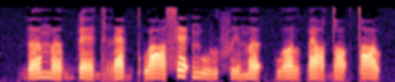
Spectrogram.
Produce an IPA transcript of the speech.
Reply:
ɠɜ˨˦mɜ˧˩˧b ɓɛ˧˩˧dræ˩˧˩b kʷʼɑ˩˧˩sɛ˥˧ʔŋu˧˩˧l fɪ˧˩˧mɜ˧˩ʔkʷʌː˩˧˩l pæ˧˩ dˤu˧˩ʔtˤʊ˥˧

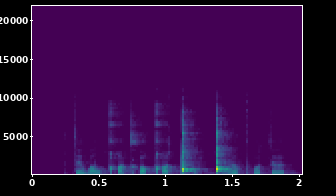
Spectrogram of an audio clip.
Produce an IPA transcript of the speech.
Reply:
tewɨlˠqʼɛkʼu qʼɘǃʰṵ ɡ͡ǃɛə̯pʼotɘ

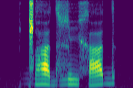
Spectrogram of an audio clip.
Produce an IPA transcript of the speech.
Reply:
ɡ͡ǁad ɮixad

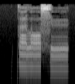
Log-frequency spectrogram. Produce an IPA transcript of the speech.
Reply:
kɐ˩lɔ˩ sʏ˩

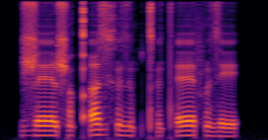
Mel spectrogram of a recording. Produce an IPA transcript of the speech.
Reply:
ʐɛːʂə̃ qʼɛzxə̃zə̃ptʼə̃ tʼɛːfə̃ze

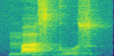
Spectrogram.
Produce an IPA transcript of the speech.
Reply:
maz ɡuz

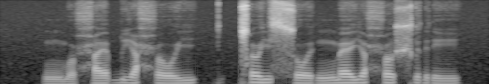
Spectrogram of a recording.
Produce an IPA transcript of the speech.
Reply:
ŋ͡mo˩ħɛ˧˥ɓi˧˥ħo˧˥j | ǀɵ˥j so˧ɪ̯ŋ͡mɛ˥jħo˥ʃ ri˧

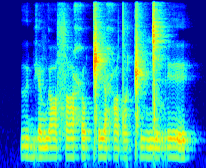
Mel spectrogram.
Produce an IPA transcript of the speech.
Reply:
ɨbʲa vɨːsˤa ħoǁeħu dˤoǁʉŋ͡ǀɨ re

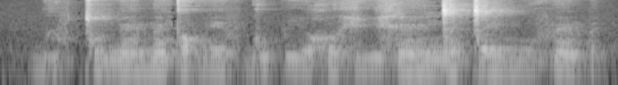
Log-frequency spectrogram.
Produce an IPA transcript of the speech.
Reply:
bɨfǀu nɛ̃ːmɛ̃tɒ beːfɡu piːχʷixiː xɛ̃ːŋ͡ǀɛǀeː mufɛ̃ːp

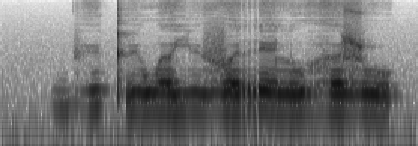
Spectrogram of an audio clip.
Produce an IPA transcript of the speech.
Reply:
bʱykʼy wəjyvəre luɦəɮu

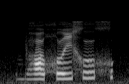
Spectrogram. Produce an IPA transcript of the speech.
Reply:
bʱɒχʷixux

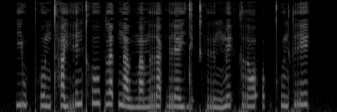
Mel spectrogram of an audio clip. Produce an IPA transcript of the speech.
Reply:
ju˦˥ʔpʰo˧n tʰa˧jre˥˩nkʰoː˥˩pla˥˩t̚ na˧wma˦˥mra˥˩k̚rɛː˦˥j de˨˩ʔkʰrɯ˩˦ŋme˥˩ʔkrɔ˦˥ʔ | kʰu˧nkre˥˩k̚

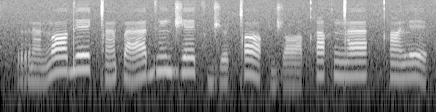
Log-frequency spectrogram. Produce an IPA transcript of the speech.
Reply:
rã˩ ŋɒː˥dɛː˥ǀã˩˥paː˩˥ d͡zẽ˥ d͡ʒɛː˥t͡s d͡ʒə˞˩ǀɒː˥˩χ d͡ʒɒː˩qʰɛ˥χŋ͡ǀa˥ | qʰã˧ lɛ˥˩

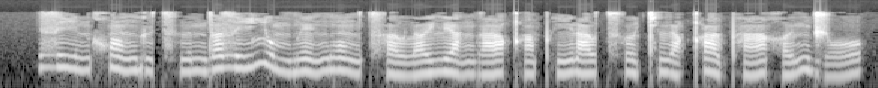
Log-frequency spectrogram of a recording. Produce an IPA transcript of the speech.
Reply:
zi˧˩˧n χõ˧˩˧ŋɡʉ˩t͡sʰɨ˩˧˩ ndɐ˧zi˨˥ʎo˩ mbẽ˧˩˧ŋɡõ˧˩˧ŋ t͡sʰɐ˩ʊ̯lɐ˧ɪ̯ lʲa˧˩˧ŋɡa˩˧˩ʊ̯qʰɐ̃˧ pʰĩ˩˧˩ɾa˧ʊ̯ t͡sʰɵ˧˩˧cʰɨ˧˩˧ɪ̯ qʰɨ˧˩˧pʰã˩˧˩χɨ˨˥ nd͡ʒo˨˥

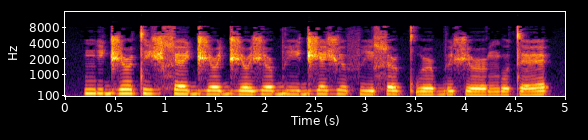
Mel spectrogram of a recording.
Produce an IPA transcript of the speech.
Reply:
ŋid͡ʒə˞tiʒ ɬɛ d͡ʒə˞ d͡ʒə˞ʒ ə˞bid͡ʒɛ ʒʏfiɬə˞ kʷʼə˞bʏ ʃə˞ŋo tɛ

